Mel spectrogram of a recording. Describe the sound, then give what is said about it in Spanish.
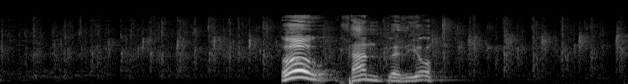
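A church audience claps and applauds for Christ at a low, steady level throughout, while a man's voice breaks in midway with a loud, drawn-out exclamation over the clapping. “Dale un aplauso a Cristo en esta hora, amado.”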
